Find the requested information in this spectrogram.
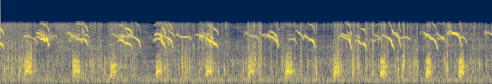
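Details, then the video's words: A group of baby chicks cheeping nonstop, each note a sharp, high whistle dropping in pitch, crowded into dense, uneven bursts over faint lower murmuring. "Cute Baby Chicken Sounds"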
